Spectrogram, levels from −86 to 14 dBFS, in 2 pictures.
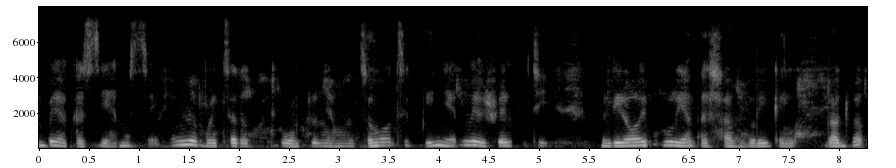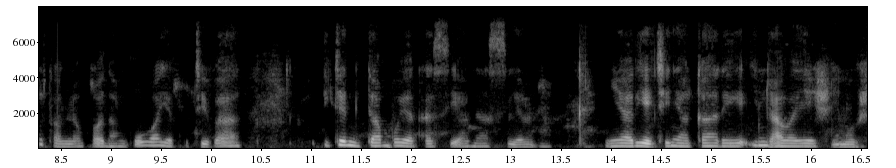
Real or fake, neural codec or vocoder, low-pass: fake; codec, 24 kHz, 0.9 kbps, WavTokenizer, medium speech release version 2; 7.2 kHz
